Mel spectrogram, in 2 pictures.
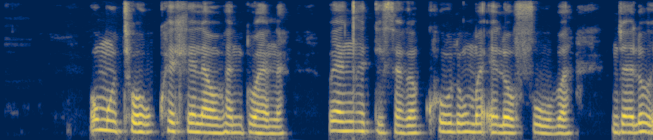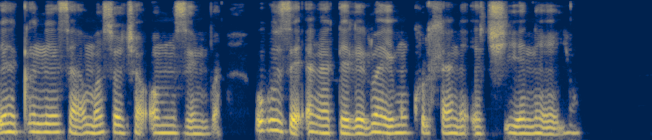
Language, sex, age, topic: North Ndebele, female, 50+, health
